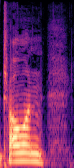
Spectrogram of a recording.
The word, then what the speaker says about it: Tolland: Christine, you're in Tolland, Connecticut.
